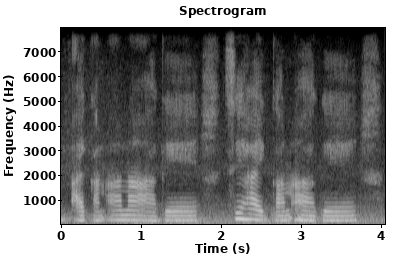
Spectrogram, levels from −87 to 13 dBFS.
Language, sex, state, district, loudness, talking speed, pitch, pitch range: Chakma, female, Tripura, Unakoti, -15 LUFS, 120 wpm, 180 Hz, 180-195 Hz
